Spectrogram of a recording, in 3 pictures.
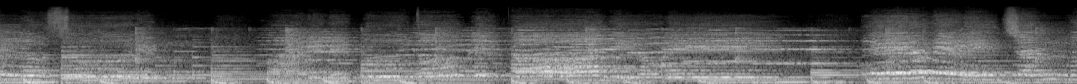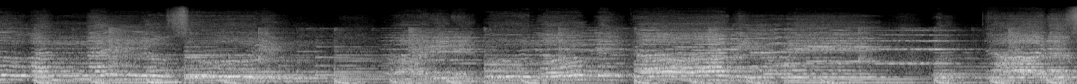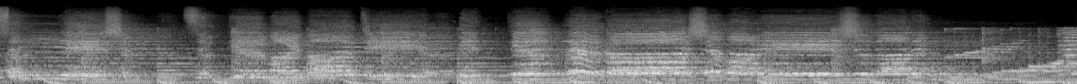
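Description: Mixed choir of women and men singing a Malayalam Easter hymn, continuous and sustained through the whole passage.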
